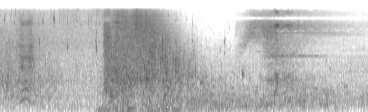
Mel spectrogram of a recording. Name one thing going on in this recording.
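A burst of rushing water surges loudly.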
